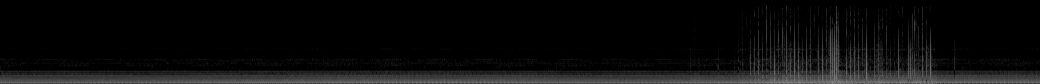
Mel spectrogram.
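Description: Steady electrical mains hum with a ladder of buzzy overtones in the VHS playback audio on a blank stretch of tape. About three-quarters of the way in comes a burst of crackling static that lasts nearly two seconds, then the hum alone again.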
